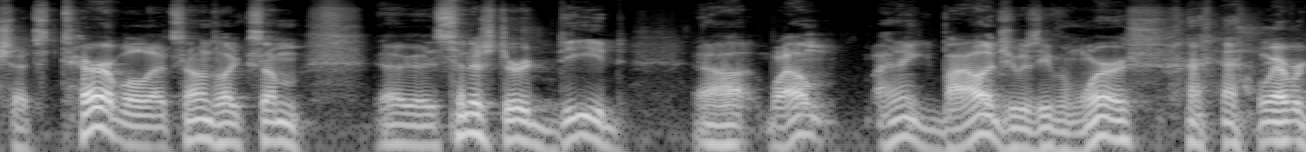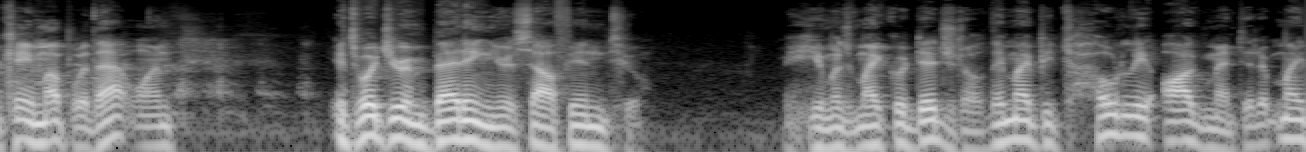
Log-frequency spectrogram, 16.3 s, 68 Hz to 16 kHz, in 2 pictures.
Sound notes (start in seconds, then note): 7.2 chuckles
